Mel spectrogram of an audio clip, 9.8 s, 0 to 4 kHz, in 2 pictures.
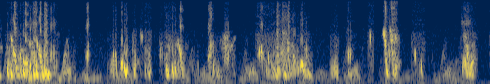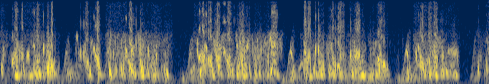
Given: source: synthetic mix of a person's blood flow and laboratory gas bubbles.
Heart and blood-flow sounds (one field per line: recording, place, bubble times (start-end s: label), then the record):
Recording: Doppler ultrasound of blood flow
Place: precordium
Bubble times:
0.00-0.61 s: bubbles
0.85-0.92 s: bubbles
1.08-1.54 s: bubbles
1.59-1.90 s: bubbles
2.07-2.37 s: bubbles
2.55-3.14 s: bubbles
3.29-3.40 s: bubbles
3.46-3.58 s: bubbles
3.67-3.74 s: bubbles
3.81-4.03 s: bubbles
4.12-4.27 s: bubbles
4.60-4.79 s: bubbles
4.90-5.50 s: bubbles
5.64-6.63 s: bubbles
6.84-7.76 s: bubbles
7.91-8.82 s: bubbles
9.02-9.50 s: bubbles
9.65-9.80 s: bubbles
From the record:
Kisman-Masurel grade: 444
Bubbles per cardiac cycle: continuous sound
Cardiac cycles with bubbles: 100%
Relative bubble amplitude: maximal (0.775 to 0.999)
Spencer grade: 4 (maximum detectable bubble signal sounding continuously throughout systole and diastole of every cardiac period, and overriding the amplitude of the normal cardiac signals)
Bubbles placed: only in the low amplitude regions of the cardiac cycle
